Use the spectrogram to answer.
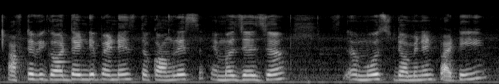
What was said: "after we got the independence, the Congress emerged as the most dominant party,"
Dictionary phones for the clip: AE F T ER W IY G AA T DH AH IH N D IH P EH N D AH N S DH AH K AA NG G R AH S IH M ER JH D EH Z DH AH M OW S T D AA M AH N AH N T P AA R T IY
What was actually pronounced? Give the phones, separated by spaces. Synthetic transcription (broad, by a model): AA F T ER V IY G AA T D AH IH N D IH P EH N D AH N S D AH K AA NG G R AH S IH M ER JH EH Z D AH M OW S T D AA M AH N AH N T P AA R T IY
